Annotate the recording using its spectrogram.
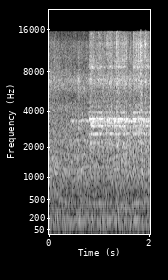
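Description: Steady road traffic noise from cars and motorcycles, with a few faint clicks in the second half.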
